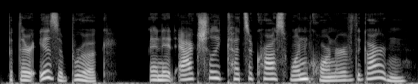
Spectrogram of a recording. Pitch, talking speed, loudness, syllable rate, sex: 220 Hz, 200 wpm, -16 LUFS, 6.3 syllables/s, female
